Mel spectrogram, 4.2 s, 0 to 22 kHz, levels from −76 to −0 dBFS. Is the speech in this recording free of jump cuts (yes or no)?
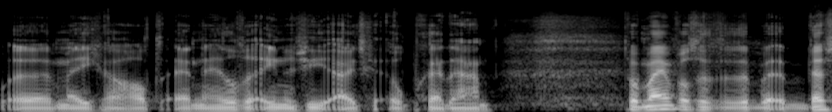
no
